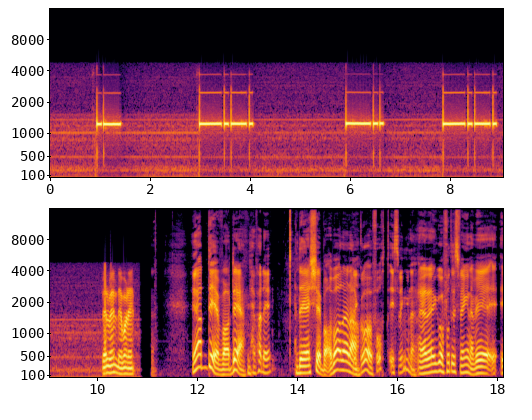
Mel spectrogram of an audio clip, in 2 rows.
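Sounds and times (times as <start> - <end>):
Morse code test group sent as high-pitched electronic beeps: 0.9 - 1.5, 3.0 - 4.1, 5.9 - 6.7, 7.8 - 9.0
speech: 10.1 - 10.9, 11.9 - 18.1.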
